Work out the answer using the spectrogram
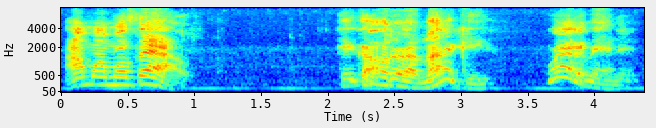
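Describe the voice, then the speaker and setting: This man in his forties runs a casual livestream, reading viewer comments and answering with blunt sass. His voice sits high and is husky and a bit bright, with wildly swooping pitch, and he talks at a normal speed.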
